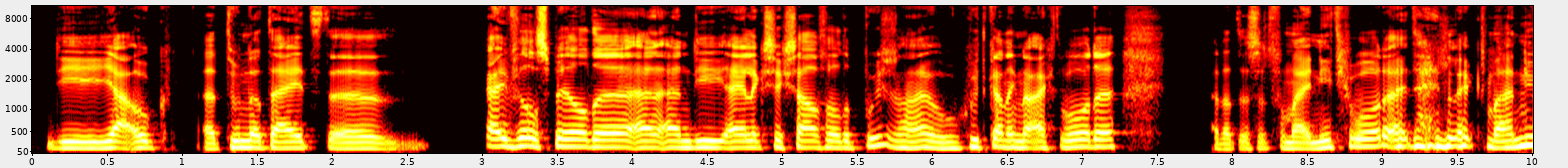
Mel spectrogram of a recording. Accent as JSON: {"language": "Dutch", "town": "Maasbracht", "region": "Limburg", "country": "Netherlands", "said": "Ik ben 25 jaar oud, ik kom uit Maasbracht."}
